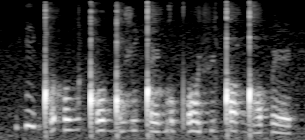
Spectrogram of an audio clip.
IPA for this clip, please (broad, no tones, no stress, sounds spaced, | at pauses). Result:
ʔ i ǃʼ ʊ h o v ʊ ǃʼ o ɡ͡ǃ o ʒ i ǃ e ɡ o pʼ o fʲ o ǃ ɔ ɡ͡ǃ ɔ p e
